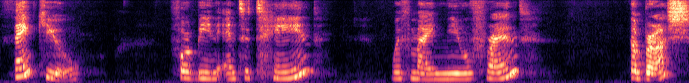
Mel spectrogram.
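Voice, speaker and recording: Speaking at a very slow pace with long, frequent pauses, a woman uses a somewhat breathy, fairly high voice and lively intonation. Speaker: beauty vlogger. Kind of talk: unboxing tutorial.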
